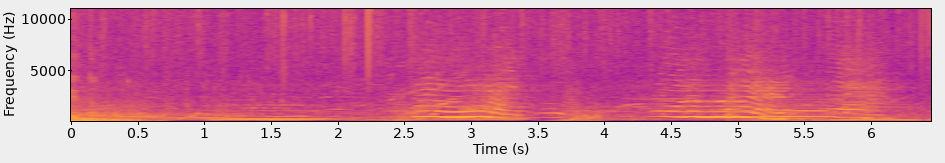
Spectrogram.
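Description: Whale song played back as a recording: long pitched moans that glide up and down, with two louder calls, the first about two and a half seconds in and the second about four and a half seconds in.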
